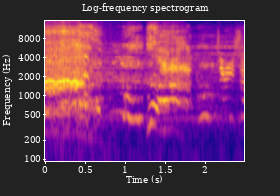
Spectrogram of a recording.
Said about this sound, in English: screams, and the bathroom door opens.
